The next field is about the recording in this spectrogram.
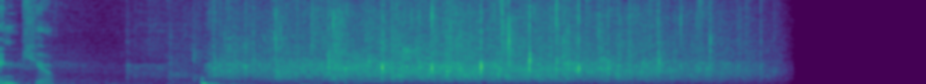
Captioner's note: applause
